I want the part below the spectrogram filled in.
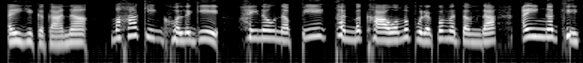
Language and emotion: Manipuri, surprised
